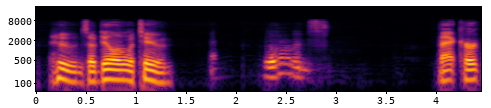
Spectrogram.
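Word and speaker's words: Huhn: Taking up for your Titans will be number 12, Cole I'm pretty sure with the H-U-H-N that says Hoon, so Dylan Wattoon.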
